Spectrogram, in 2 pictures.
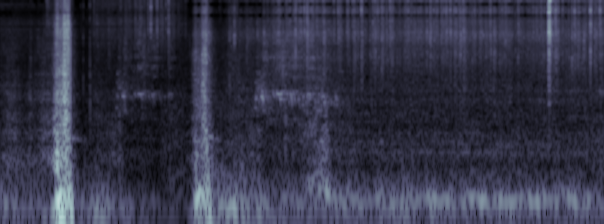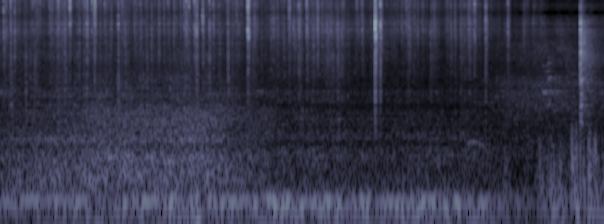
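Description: Dry twigs catching fire inside a tandoor, with a steady low rumble and light crackling as they start to burn. Two sharp knocks come in the first few seconds.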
